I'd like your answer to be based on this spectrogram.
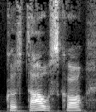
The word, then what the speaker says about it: Kościuszko: No właśnie, jeżeli jacyś producenci nas słuchają, to pamiętajmy, że Kościuszko, co prawda wymieniane, wymawiane jako Kotausko,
